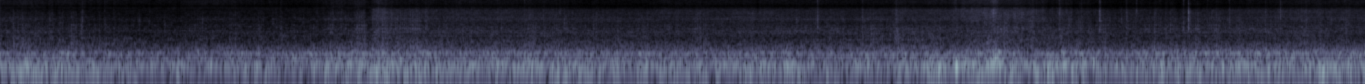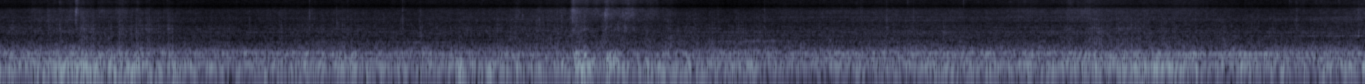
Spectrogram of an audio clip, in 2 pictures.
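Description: Tyres crunch and rumble over a bumpy dirt road.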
